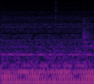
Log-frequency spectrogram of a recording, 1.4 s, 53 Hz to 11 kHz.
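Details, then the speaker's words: Frigidaire side-by-side refrigerator LFSS2612TF4 after replacing stuck fridge air damper (part 242303001): steady low hum with one brief click as damper motor stops at end switch; damper opening normally, no repeated clicking. "damper's opening right now to allow the air to blow in"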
